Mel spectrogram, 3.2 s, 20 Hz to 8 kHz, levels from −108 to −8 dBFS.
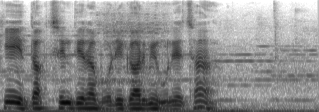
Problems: continuous background conversations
